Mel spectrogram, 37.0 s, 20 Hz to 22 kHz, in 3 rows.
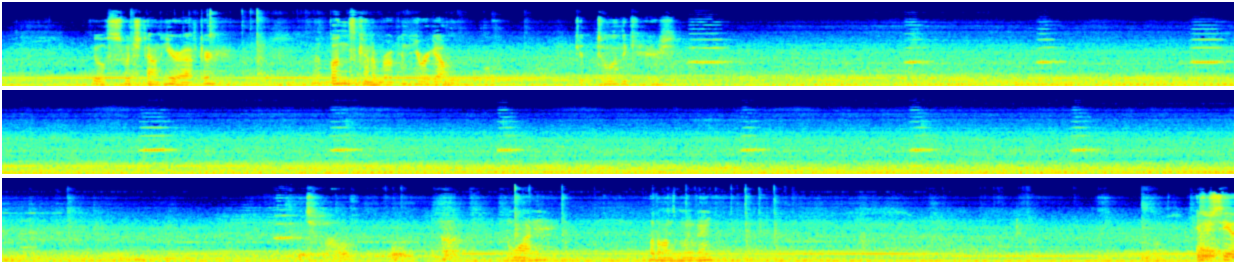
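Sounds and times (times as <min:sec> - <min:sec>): elevator hum and rumble: 0:00.0 - 0:36.9
short high beeps: 0:06.8 - 0:07.3, 0:10.4 - 0:10.7, 0:11.9 - 0:12.3.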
